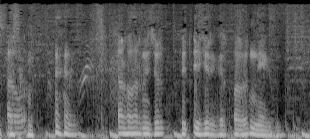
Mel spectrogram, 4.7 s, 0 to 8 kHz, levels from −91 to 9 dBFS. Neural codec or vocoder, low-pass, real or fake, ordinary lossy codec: none; 7.2 kHz; real; MP3, 32 kbps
